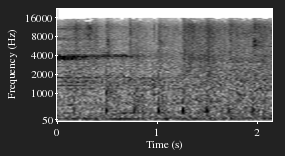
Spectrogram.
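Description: A street violin duet over a backing track from a portable amplifier comes to an end: the last held note fades out within the first second. What remains is a steady crowd-and-street din with a few soft knocks.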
